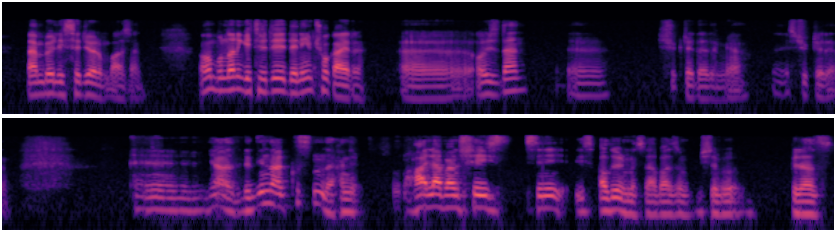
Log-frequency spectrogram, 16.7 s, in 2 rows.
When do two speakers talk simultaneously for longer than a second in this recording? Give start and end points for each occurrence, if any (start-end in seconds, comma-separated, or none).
none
